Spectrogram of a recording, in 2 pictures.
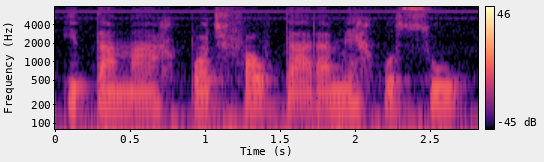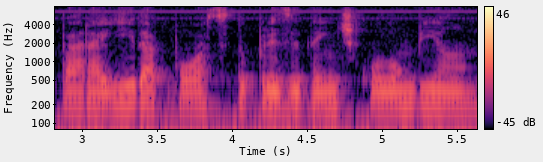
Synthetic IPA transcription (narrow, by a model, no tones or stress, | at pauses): ɪt̪amaɾpɔd͡ʒɪfawt̪aɾɐmeɾkosupaɾɐiɾapɔsɪ̥d̪ʊpɾezid̪ẽnt͡ʃɪ̥kolõmbiɐ̃nʊ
